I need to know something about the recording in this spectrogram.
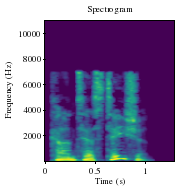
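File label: "contestation", British English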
